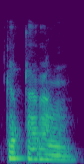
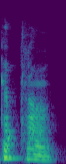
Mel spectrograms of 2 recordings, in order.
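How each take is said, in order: First: The short middle vowel is clearly pronounced. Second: The short middle vowel is left out. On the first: The speaker calls it right. "Although it's a short vowel, it is distinctly pronounced" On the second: The speaker calls it wrong. "A Hindi speaker would tend to omit that vowel"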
